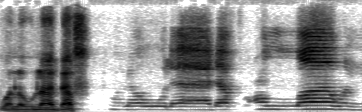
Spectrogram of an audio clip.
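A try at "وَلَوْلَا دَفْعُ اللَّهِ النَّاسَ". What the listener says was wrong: Nah, kenapa daf'ullahun? Harusnya walaula daf'ullahin. Bawahnya tadi ya itu juga salah ya. Walaula daf'ullahin nasa, janganlah ullahun ya.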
